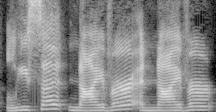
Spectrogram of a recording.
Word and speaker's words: Niver: name Lisa ner and ner rhymes with diver n i v r on all platforms on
